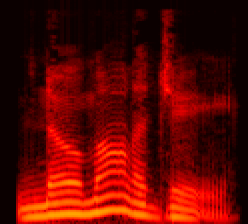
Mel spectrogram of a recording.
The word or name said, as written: gnomology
